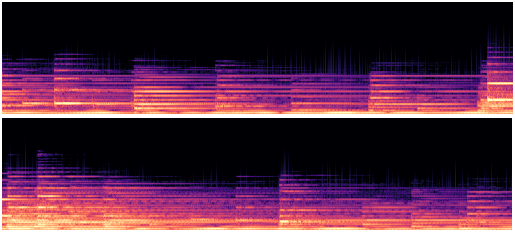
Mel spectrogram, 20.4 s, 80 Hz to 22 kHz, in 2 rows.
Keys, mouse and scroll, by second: 0.1-0.6 scroll down 1, 0.6-2.8 scroll down 11, 2.8-4.3 drag, 4.5 middle click, 5.2-6.8 scroll up 5, 6.8-9.6 scroll up 11, 9.6-10.8 scroll down 12, 12.4 scroll down 5, 15.0-15.8 scroll up 14, 17.3-17.8 scroll up 3, 18.5-20.4 drag.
